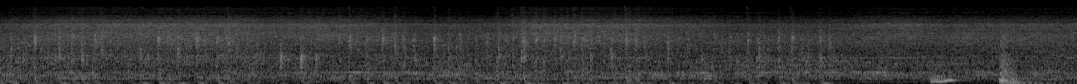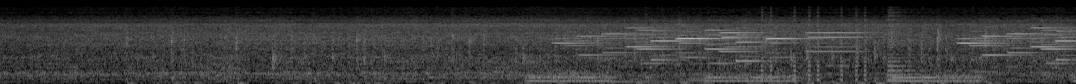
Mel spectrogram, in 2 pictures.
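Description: From 18.39 s to 19.65 s, GSM signalling bursts break into the sound. A 2G phone close to the recording chain is exchanging short control transmissions with its network, and some stage of the audio circuit rectifies the radio pulses into audible energy. The result is a galloping dit-dit-dit of brief buzzes built on the 217 Hz burst rate, sitting at roughly the same loudness as the wanted sound.

At 19.65 s the pattern turns into continuous GSM phone buzz, which runs until 21.48 s. The phone has moved into a call and now transmits its time-slot bursts steadily at 217 times a second, so the rectified interference becomes an unbroken hard, raspy tone at 217 Hz, dense with harmonics and unrelated to the recorded material. It sits about 14 dB below the sound, lower than the preceding bursts but constant.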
